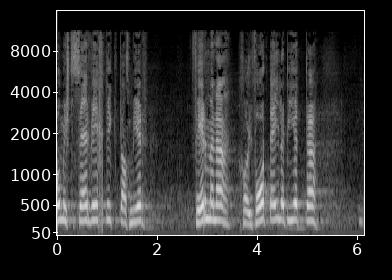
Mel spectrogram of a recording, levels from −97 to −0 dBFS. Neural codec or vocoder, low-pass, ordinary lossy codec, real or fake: codec, 44.1 kHz, 7.8 kbps, Pupu-Codec; 14.4 kHz; MP3, 48 kbps; fake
